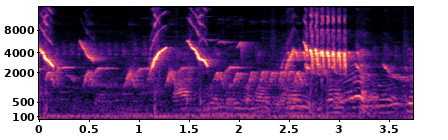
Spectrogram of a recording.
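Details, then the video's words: Greater green leafbird in full 'gacor' song, delivering ngobra and jamtrok phrases: sweeping high whistles rising and falling, a quick buzzy trill near the end, then a softer descending note. "CUCAK IJO GACOR INI NGOBRA DAN JAMTROK SUARA GACORNYA BIKIN CUCAK IJO MANA PUN EMOSI"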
